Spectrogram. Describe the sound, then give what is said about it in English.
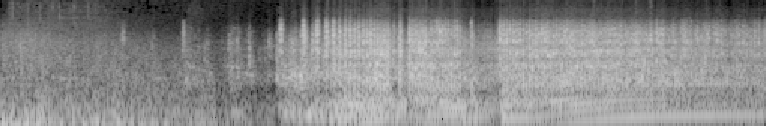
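A propeller airplane engine drones loudly and steadily in flight at night, swelling in intensity partway through, with a deep throbbing hum and rising whine, continuous with no voices. “In the dead of one night, she jumped out of a plane with a parachute”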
